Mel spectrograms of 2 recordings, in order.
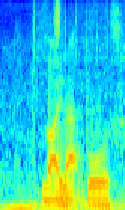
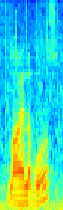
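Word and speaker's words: Lylat Wars: like yeah or rainer time ocarina of time lilac wars is a great one lila wars sorry correcting your pronunciation on this yeah wipeout 64.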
